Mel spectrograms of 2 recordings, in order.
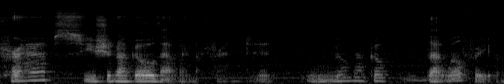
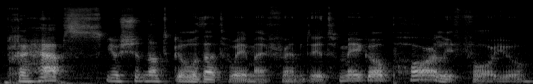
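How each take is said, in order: First: Softer, hushed warning to a friend; a quieter take on the same warning; second character take. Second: Slow, drawn-out warning to a friend; a slow, measured character warning; first character take. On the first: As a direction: drop the voice and warn him gently. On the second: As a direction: deliver the warning slowly, with weight. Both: Shown as a demonstration. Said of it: "As opposed to".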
